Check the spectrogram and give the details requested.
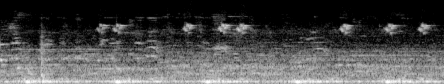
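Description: Faint bird chirps, short high calls in small groups, over a low steady hum with a soft low thud recurring about every second and a half.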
